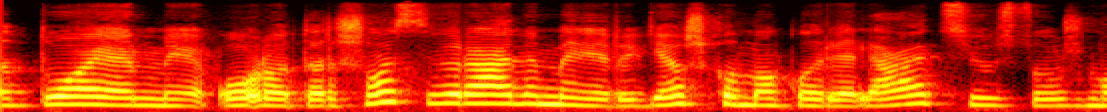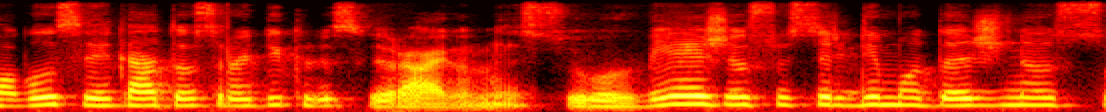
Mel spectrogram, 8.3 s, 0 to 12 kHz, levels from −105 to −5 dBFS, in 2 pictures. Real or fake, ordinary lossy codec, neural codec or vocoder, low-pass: fake; Opus, 64 kbps; codec, 24 kHz, 1 kbps, SNAC; 10.8 kHz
